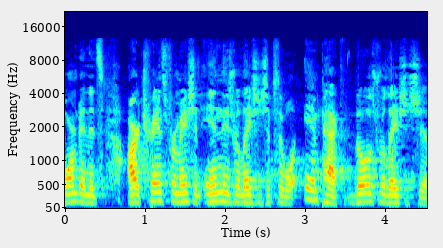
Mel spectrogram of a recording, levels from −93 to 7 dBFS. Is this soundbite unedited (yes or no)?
yes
